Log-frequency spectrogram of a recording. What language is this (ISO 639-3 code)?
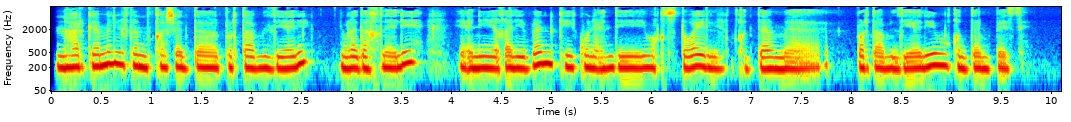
ary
